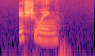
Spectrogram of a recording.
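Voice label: "issuing", US English; pronunciations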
